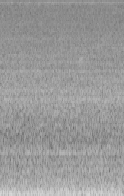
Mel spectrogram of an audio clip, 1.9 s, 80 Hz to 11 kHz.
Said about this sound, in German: Wieder 30 Sekunden Motoring, jetzt kommt Sprit dazu, wird gezündet, jetzt läuft der Motor langsam hoch.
